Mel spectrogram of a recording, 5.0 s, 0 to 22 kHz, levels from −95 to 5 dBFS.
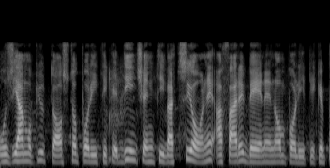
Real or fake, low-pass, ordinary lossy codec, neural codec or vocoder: fake; none; none; codec, 16 kHz, 4 kbps, X-Codec, HuBERT features, trained on balanced general audio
